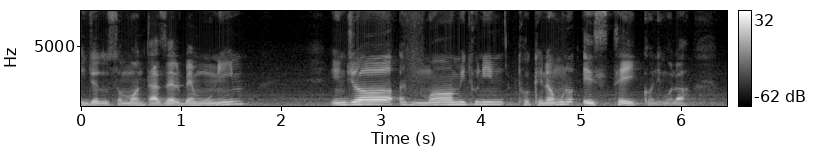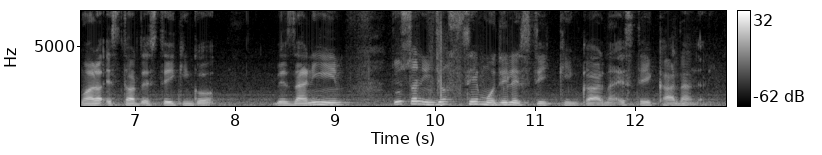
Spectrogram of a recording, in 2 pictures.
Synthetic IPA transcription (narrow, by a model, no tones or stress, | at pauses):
ind͡ʒɒːd̪uːst̪ɒːnmont̪ʰæze̞ɾbe̞muːniːm | ind͡ʒɒːmɒːmiːt̪ʰuniːmt̪ʰokʰenɒːmunoest̪ʰejkʰːoniːmholɒ | mɒːhːlɒʔe̞st̪ɒːɾt̪est̪ejkʰiŋɡo | be̞zæniːm | d̪̥uːst̪ɒːnind͡ʒɒːse̞mod̪elest̪ejkʰiŋɡkæɾd̪æ̰nʔḛst̪ejkʰːæɾd̪ænd̪ɒ̰ːɾḭm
